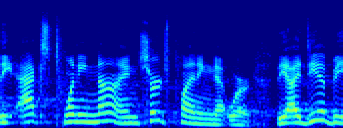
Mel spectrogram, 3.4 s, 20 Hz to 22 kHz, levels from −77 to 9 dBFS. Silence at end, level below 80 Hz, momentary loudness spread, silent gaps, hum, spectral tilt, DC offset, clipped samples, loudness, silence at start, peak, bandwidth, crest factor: 0 s; -80 dBFS; 6 LU; none; none; -4.5 dB/octave; under 0.1%; under 0.1%; -34 LUFS; 0 s; -16 dBFS; 16 kHz; 18 dB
